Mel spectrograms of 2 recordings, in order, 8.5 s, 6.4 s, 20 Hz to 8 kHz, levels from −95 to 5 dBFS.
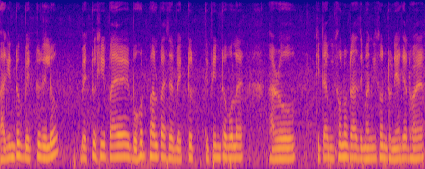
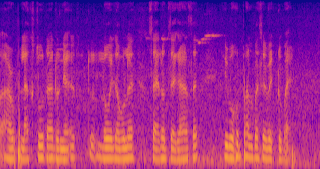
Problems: none marked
